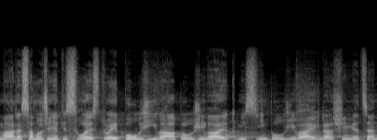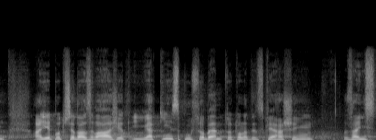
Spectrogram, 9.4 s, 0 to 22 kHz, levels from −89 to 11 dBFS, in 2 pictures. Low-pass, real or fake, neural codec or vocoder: 14.4 kHz; fake; codec, 32 kHz, 1.9 kbps, SNAC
